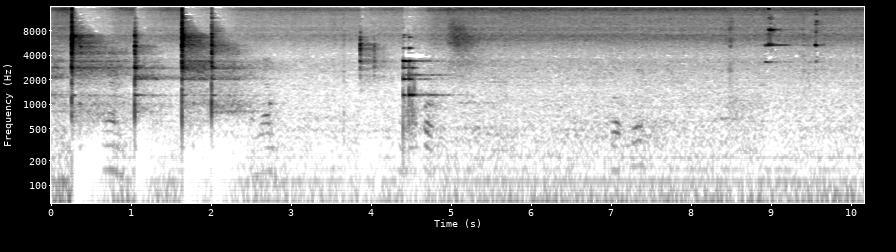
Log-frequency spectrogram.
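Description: Sharp metallic knocks and clinks from a cast-iron rear brake rotor disc being tapped and worked off its hub, each with a short ring: four in the first two seconds and two more around four seconds in, then only a few faint ticks.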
